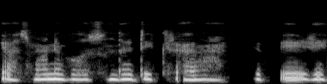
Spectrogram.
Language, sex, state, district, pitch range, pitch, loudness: Hindi, female, Bihar, Araria, 215-240 Hz, 230 Hz, -16 LUFS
